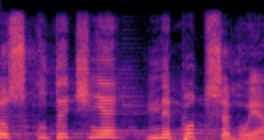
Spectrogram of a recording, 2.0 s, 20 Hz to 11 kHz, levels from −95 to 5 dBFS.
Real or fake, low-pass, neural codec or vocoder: fake; 9.9 kHz; codec, 44.1 kHz, 3.4 kbps, Pupu-Codec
